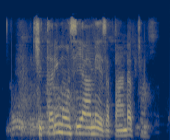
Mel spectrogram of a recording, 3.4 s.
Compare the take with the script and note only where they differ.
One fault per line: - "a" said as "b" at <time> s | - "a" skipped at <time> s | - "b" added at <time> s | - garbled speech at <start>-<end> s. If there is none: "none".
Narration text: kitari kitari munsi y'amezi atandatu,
- "kitari" skipped at 1.2 s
